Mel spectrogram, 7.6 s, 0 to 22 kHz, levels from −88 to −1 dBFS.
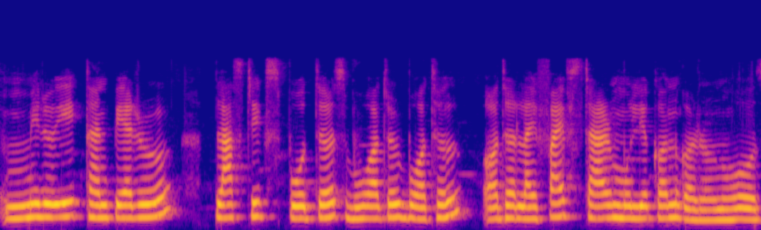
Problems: background conversations at intervals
